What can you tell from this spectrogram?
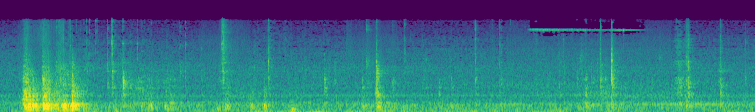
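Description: Metal machine parts knocking and clicking as a vacuum suction plate and its nut are worked by hand into an aluminium rail: a loud cluster of knocks and rattles about half a second in, then scattered light clicks and taps.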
